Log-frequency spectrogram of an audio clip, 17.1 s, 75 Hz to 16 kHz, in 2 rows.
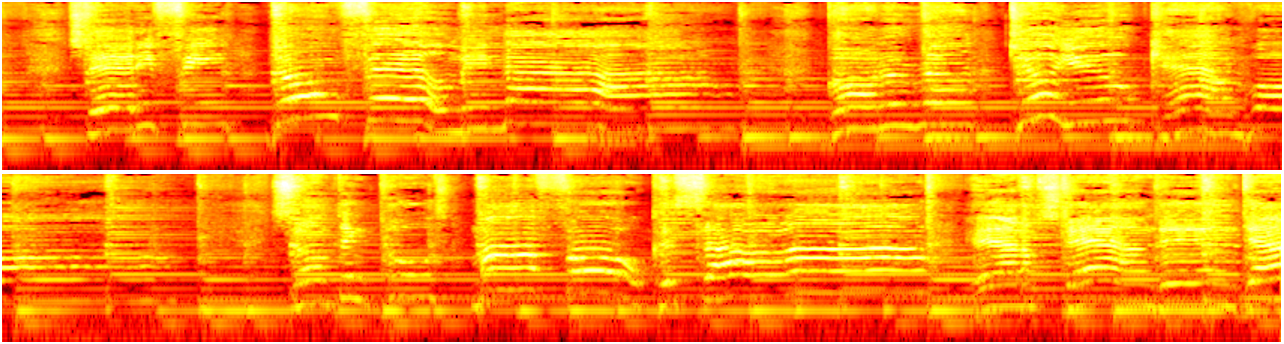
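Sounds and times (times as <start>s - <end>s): man singing: 0.0s - 17.0s
strummed acoustic guitar: 0.0s - 17.0s.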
